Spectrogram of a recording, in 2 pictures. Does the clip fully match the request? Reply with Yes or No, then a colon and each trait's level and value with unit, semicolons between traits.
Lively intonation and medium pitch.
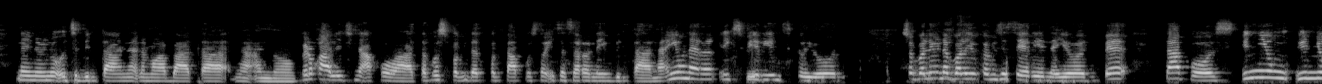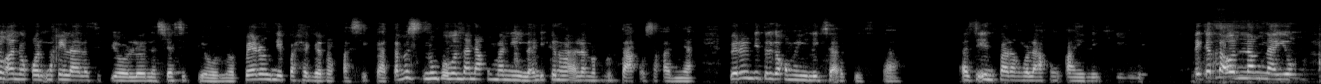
No: wide, 6.0 semitones; high, 195 Hz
